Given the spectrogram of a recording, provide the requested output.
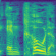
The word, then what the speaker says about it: Nkoda: This episode is brought to you by Encoda. By the way, that's spelled Nkoda.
